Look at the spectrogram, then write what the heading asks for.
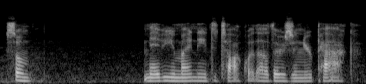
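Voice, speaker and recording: A woman's voice: sits low, completely flat delivery, normal speed, creaky. A woman playing a tabletop roleplaying game, speaking in character, earnestly and with some hesitant restarts.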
